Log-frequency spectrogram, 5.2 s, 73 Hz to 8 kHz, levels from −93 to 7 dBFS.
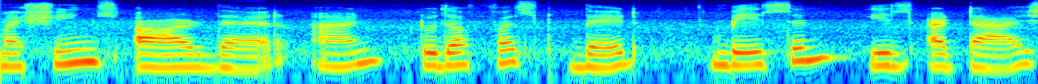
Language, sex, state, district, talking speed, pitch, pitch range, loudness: English, female, Punjab, Pathankot, 125 wpm, 210 Hz, 195-235 Hz, -19 LUFS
